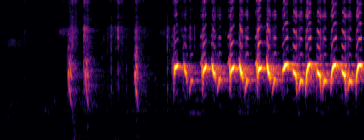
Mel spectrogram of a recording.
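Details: Yellow-vented bulbul: a few soft scattered notes, then a quick, chattering burst of wavering chirps that rises and falls in rapid succession, growing louder toward the end.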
